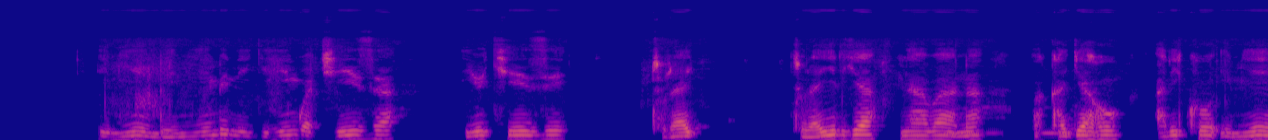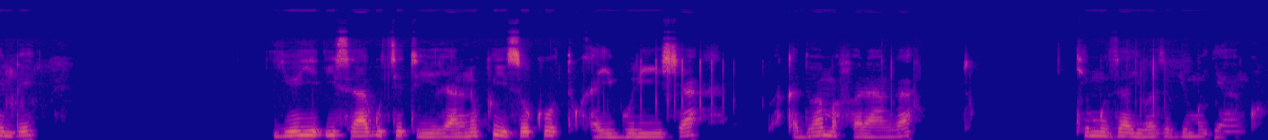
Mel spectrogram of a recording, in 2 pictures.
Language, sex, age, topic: Kinyarwanda, male, 50+, agriculture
